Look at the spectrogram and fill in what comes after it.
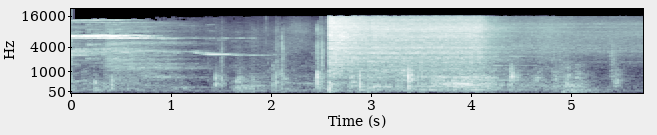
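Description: Keikyu 1500-series electric train heard from on board: a faint whine fades out in the first second or two. About two and a half seconds in, a sudden burst of compressed air hisses for under two seconds, followed by a few light knocks.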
